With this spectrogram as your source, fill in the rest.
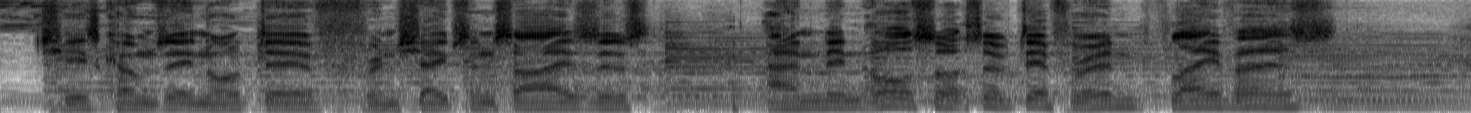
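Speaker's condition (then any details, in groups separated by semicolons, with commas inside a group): No condition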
